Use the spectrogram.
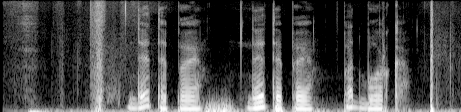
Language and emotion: Russian, neutral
